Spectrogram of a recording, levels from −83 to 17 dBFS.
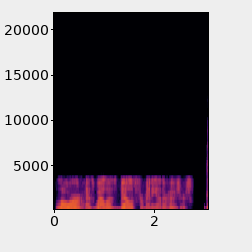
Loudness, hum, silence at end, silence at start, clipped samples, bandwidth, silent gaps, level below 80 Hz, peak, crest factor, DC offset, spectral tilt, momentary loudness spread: -25 LUFS; none; 0 s; 0.05 s; under 0.1%; 3.9 kHz; 2.79-2.91 s; -64 dBFS; -8 dBFS; 18 dB; under 0.1%; -7 dB/octave; 11 LU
